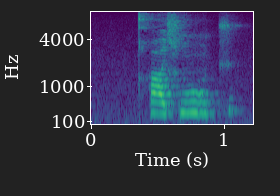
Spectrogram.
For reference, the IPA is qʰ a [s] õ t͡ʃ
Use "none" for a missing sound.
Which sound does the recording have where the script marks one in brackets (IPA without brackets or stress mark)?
ɕ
